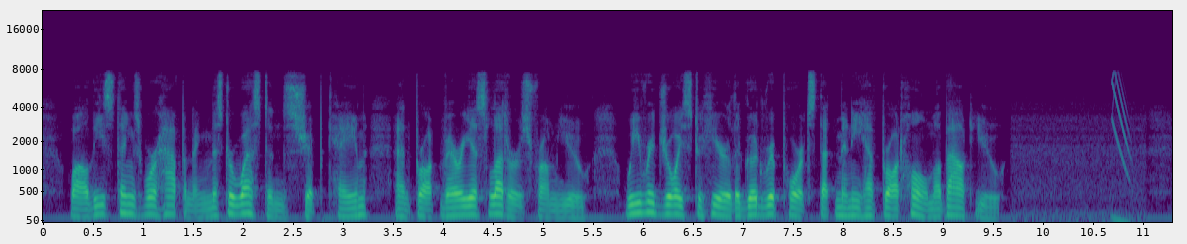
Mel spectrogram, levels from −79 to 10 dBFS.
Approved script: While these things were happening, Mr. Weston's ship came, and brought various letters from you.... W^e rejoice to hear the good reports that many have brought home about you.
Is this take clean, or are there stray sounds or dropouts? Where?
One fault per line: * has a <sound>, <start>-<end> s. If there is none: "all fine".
* has a chirp, 10.7-10.9 s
